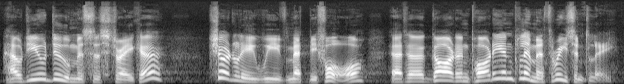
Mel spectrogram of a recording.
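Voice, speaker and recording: A keen, courteous detective from an old-time radio play, acted by a man. His voice sits high and moves with lively, theatrical swings. He is self-assured and inquisitive, questioning with polish. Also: normal speed. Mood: suavely polite.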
